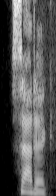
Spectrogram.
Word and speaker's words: Sadik: Let me see if I'm saying his name right, man. – Sadik. – Yeah, I did say it right.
